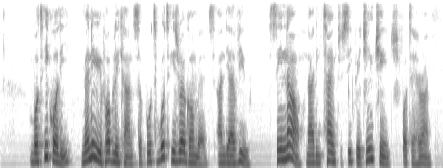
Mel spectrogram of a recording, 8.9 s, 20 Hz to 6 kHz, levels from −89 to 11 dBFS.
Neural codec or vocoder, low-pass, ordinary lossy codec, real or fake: none; 5.4 kHz; none; real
